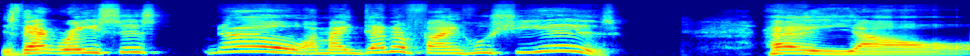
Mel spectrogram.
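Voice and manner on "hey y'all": put-on, mock Appalachian hillbilly woman voice. Describing a familiar type of woman, the speaker does an Appalachian hillbilly woman voice.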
